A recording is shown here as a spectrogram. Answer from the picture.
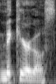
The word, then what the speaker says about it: Kyrgios: He wouldn't even, he wouldn't be no topping, Kyrgios? – No. – Kyrgios? – I like Nick Kyrgios.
